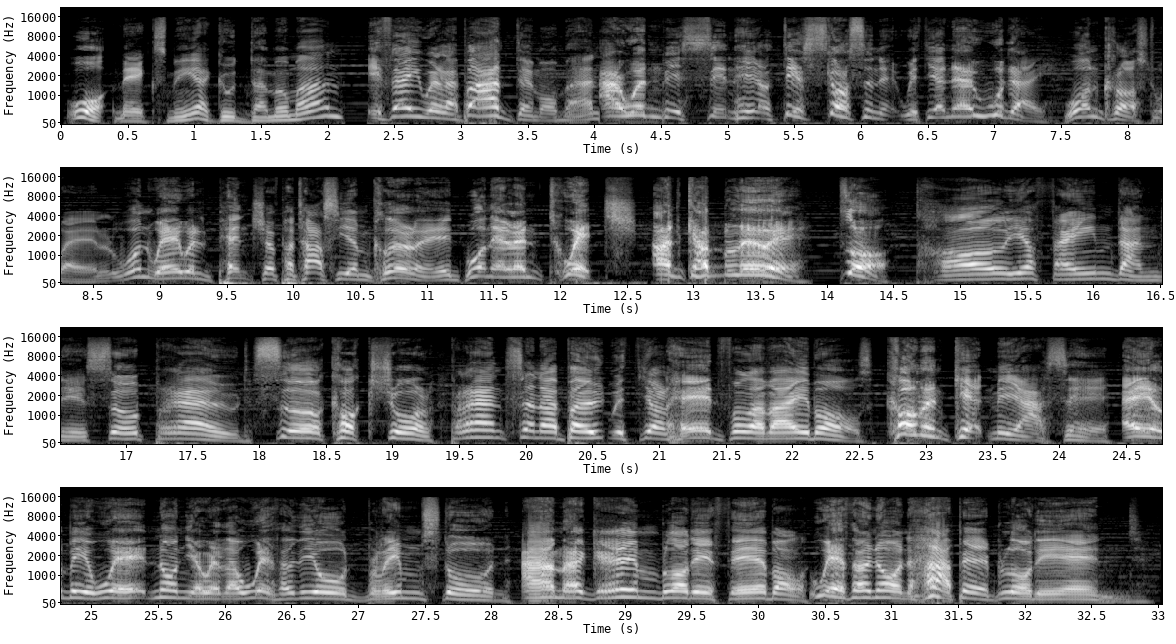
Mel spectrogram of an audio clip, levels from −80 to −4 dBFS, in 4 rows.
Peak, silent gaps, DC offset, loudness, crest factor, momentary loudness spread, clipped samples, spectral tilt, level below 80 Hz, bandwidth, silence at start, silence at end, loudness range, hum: 0 dBFS; none; under 0.1%; -17 LUFS; 18 dB; 13 LU; under 0.1%; -2.5 dB/octave; -46 dBFS; 16 kHz; 0.1 s; 0.15 s; 7 LU; none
